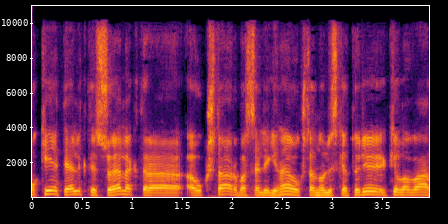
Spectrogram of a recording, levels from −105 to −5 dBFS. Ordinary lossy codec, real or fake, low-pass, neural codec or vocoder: AAC, 64 kbps; fake; 9.9 kHz; vocoder, 24 kHz, 100 mel bands, Vocos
